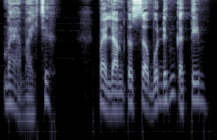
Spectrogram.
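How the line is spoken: Shaky stammering. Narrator (Vietnamese): Mày vẫn còn run rẩy rồi ấp úng

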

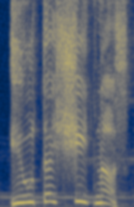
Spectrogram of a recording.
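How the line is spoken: Exclaimed. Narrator (Russian): воскликнул Чарли

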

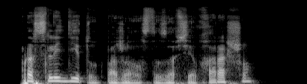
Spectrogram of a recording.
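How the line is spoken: Warm calling voice. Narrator (Russian): окликнула матушка каким-то теплым голосом

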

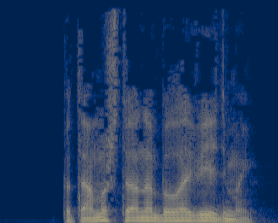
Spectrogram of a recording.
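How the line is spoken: Very calm. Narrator (Russian): очень спокойно сказал Игорь

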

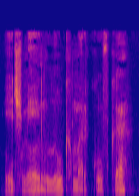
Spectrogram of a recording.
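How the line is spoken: Muttering. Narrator (Russian): пробормотал он

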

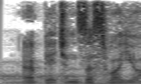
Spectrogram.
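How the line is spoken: Grumbled to no one. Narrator (Russian): буркнул Игнат, никому не обращаясь

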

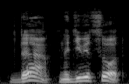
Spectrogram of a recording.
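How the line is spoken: Calm reply. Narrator (Russian): спокойно ответил Александр Козырев

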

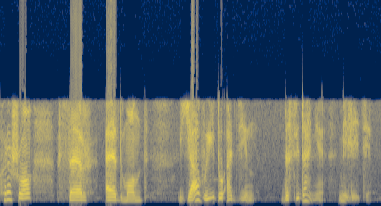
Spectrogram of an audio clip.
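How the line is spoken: Calm, suppressed indignation. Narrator (Russian): овладел своим негодованием и произнес спокойным голосом

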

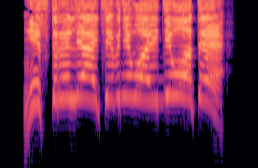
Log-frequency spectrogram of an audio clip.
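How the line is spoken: Desperate shout. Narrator (Russian): закричал я, видя бессмысленность атаки

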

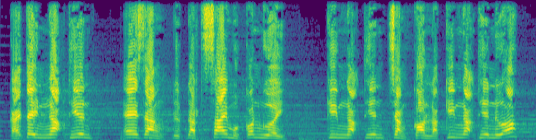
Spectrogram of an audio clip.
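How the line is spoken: Stern after laughing. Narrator (Vietnamese): Nàng nghiêm giọng sau tiếng cười đó nói với Ngạo Thiên

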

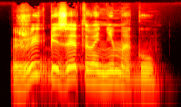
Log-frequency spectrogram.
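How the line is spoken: Gloomy agreement. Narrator (Russian): мрачно согласился Мелифара

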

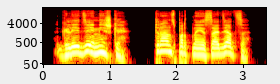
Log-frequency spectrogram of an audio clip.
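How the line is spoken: Shouting. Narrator (Russian): крикнул Кривоногов

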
